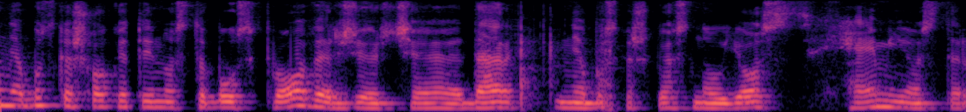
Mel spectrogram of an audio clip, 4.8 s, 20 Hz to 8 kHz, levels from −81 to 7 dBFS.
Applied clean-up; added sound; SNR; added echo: neural mask model RNNoise.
